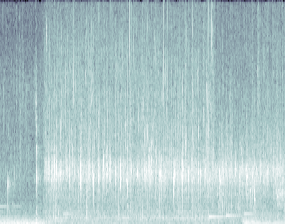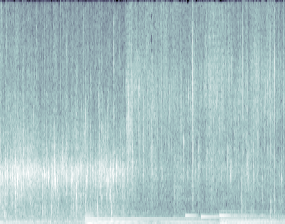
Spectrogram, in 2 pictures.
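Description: Oil sizzling and crackling in a wok as wrapped rolls shallow-fry. It comes up about a second in and eases off after about eight seconds.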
